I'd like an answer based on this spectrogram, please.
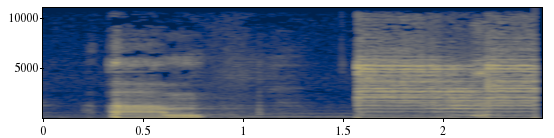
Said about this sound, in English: I forgot there was an alarm set. That sounds terrible on the microphone.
